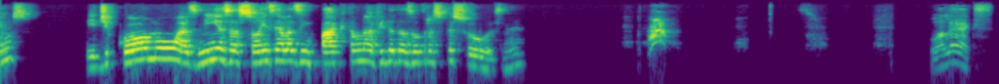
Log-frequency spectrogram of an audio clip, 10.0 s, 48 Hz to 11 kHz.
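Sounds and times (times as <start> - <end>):
speech: 0.1 - 5.3, 9.3 - 9.9
dog barking: 6.2 - 7.5.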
